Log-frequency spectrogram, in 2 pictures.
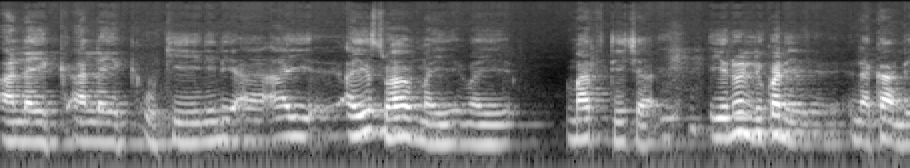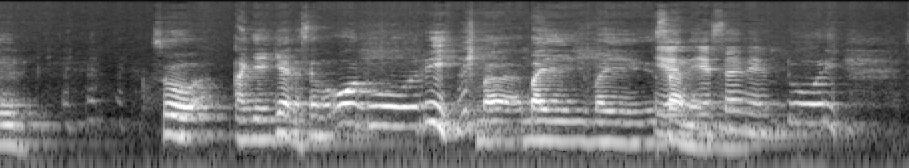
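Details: Adult man who stammers, describing blocks when starting and sustaining conversation; stuttering.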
